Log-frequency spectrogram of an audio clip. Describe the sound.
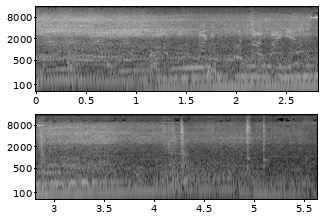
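A heavy truck engine rumbles loudly, its low drone steady as the vehicle rolls in, with indistinct voices mixed underneath and a brief hiss near the end.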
